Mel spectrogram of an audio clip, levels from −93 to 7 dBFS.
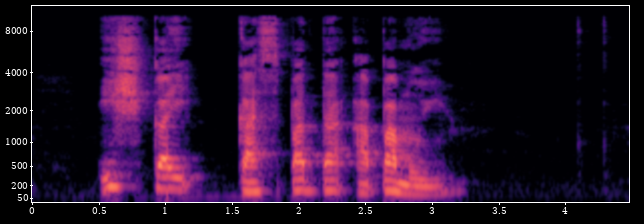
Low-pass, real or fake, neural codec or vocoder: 9.9 kHz; real; none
